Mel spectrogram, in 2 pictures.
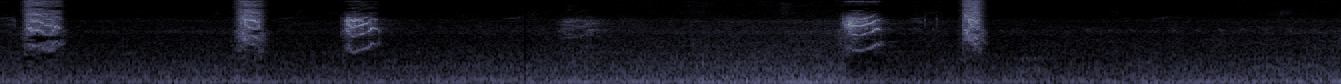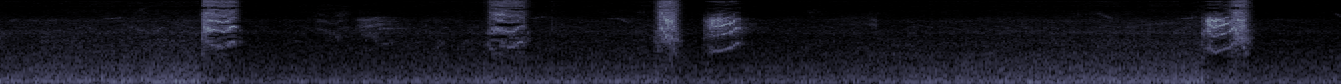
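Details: Calling to stir males into song, a female double-collared seedeater gives a long irregular series of piercing, very short high chips, some doubled, with gaps of half a second to two seconds and soft hiss between.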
